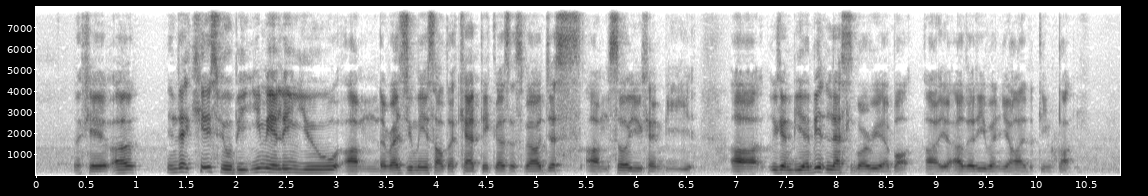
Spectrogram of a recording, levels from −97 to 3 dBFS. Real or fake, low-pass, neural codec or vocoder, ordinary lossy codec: fake; none; codec, 16 kHz, 8 kbps, FunCodec, trained on LibriTTS, 25 frames a second; none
